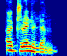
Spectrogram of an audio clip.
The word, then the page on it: adrenalin: Indian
